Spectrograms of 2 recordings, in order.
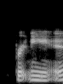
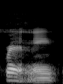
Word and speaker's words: Brittney: Brittany is spelled BRITTNEY.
